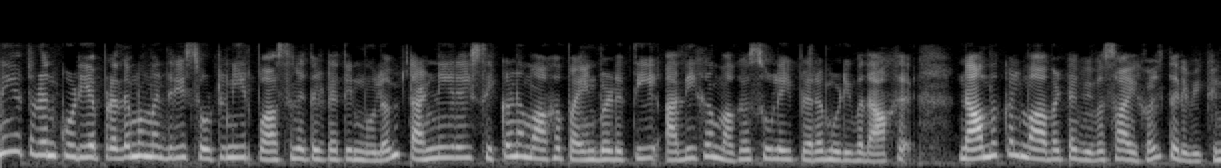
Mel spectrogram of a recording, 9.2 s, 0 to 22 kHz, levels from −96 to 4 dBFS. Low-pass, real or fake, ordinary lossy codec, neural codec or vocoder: none; fake; none; codec, 16 kHz, 6 kbps, DAC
